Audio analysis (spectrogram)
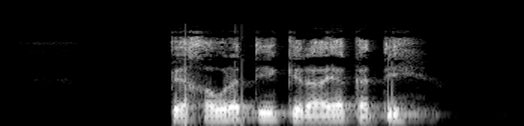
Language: Phalura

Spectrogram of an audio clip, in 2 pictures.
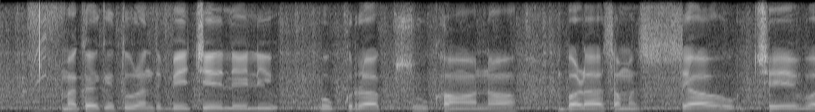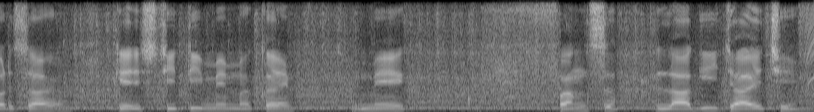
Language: Maithili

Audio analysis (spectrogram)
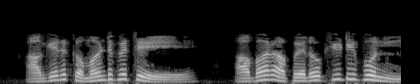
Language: Bangla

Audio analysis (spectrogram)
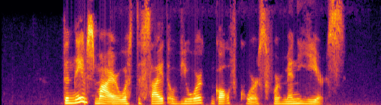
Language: English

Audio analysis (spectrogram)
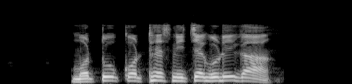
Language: Sansi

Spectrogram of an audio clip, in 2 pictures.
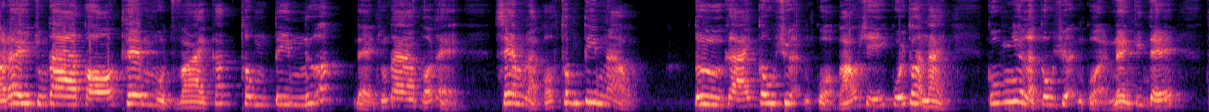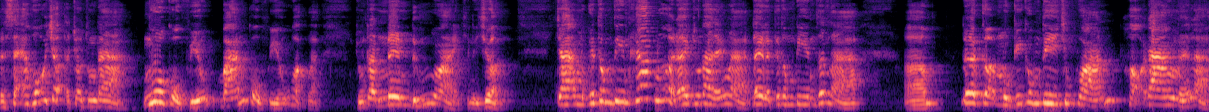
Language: Vietnamese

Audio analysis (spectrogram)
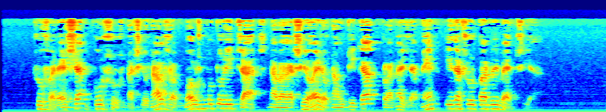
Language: Catalan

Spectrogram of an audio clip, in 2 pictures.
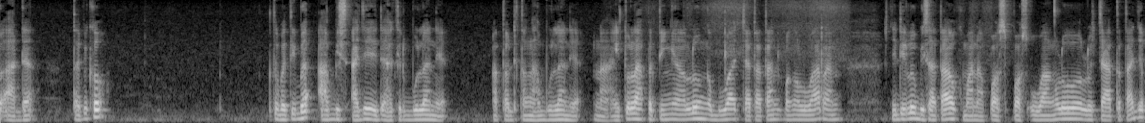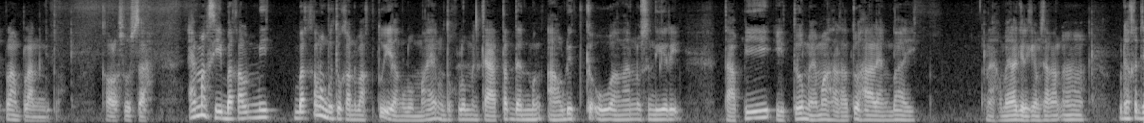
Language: Indonesian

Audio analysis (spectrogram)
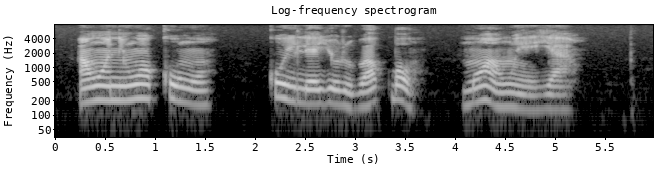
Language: Yoruba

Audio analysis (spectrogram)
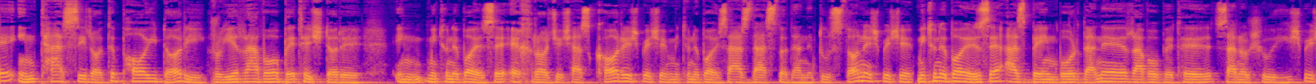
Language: Persian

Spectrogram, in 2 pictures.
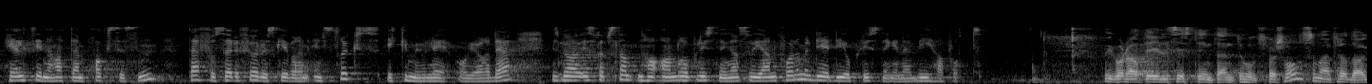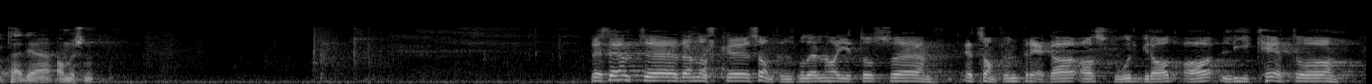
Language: Norwegian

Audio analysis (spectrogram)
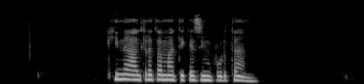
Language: Catalan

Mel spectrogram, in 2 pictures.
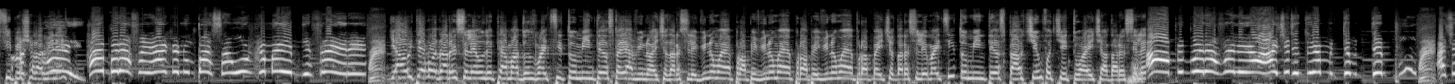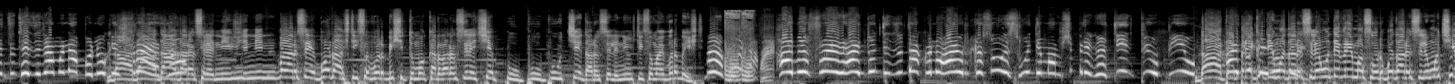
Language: Romanian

